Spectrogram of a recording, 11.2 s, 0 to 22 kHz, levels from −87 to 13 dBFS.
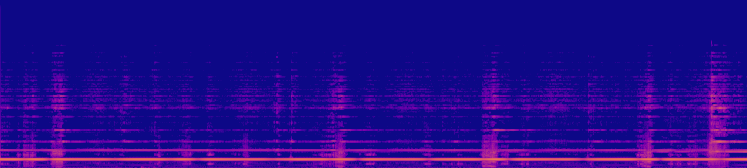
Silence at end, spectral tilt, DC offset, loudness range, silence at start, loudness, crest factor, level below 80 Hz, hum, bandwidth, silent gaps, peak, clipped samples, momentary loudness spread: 0 s; 1 dB/octave; under 0.1%; 1 LU; 0 s; -28 LUFS; 12 dB; -72 dBFS; none; 12.5 kHz; none; -16 dBFS; under 0.1%; 5 LU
